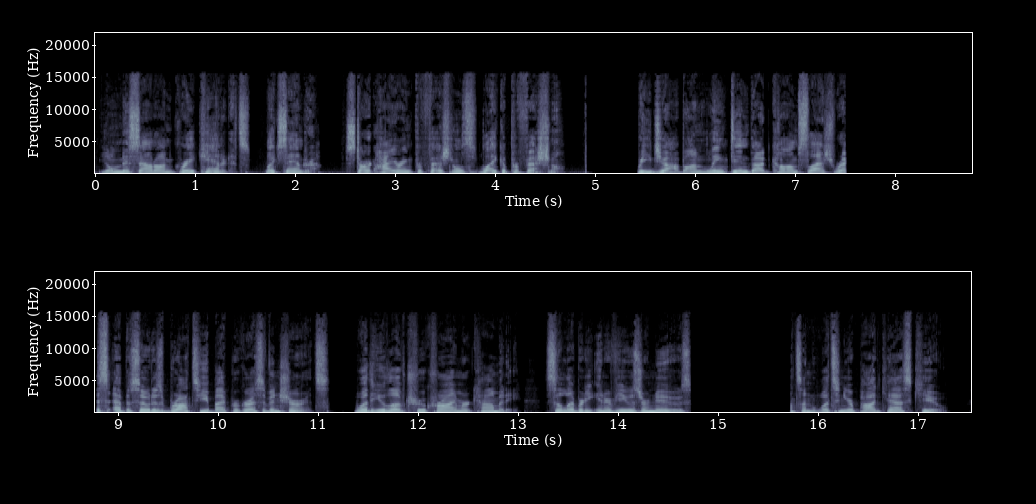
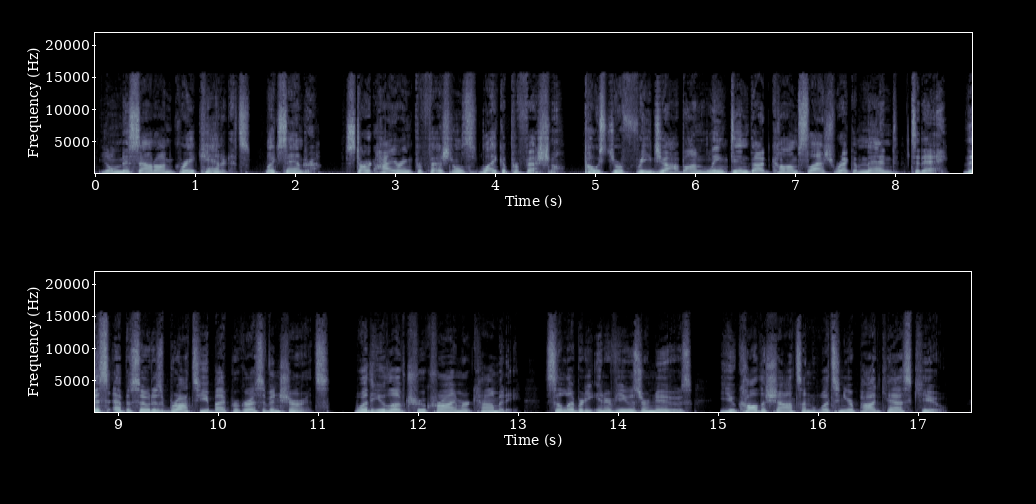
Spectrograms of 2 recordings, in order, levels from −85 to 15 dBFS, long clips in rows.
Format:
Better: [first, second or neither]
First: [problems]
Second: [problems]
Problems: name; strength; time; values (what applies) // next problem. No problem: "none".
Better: second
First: audio cutting out; at 5 s for 0.5 s, at 7.5 s for 1.5 s and at 15 s for 1 s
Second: none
